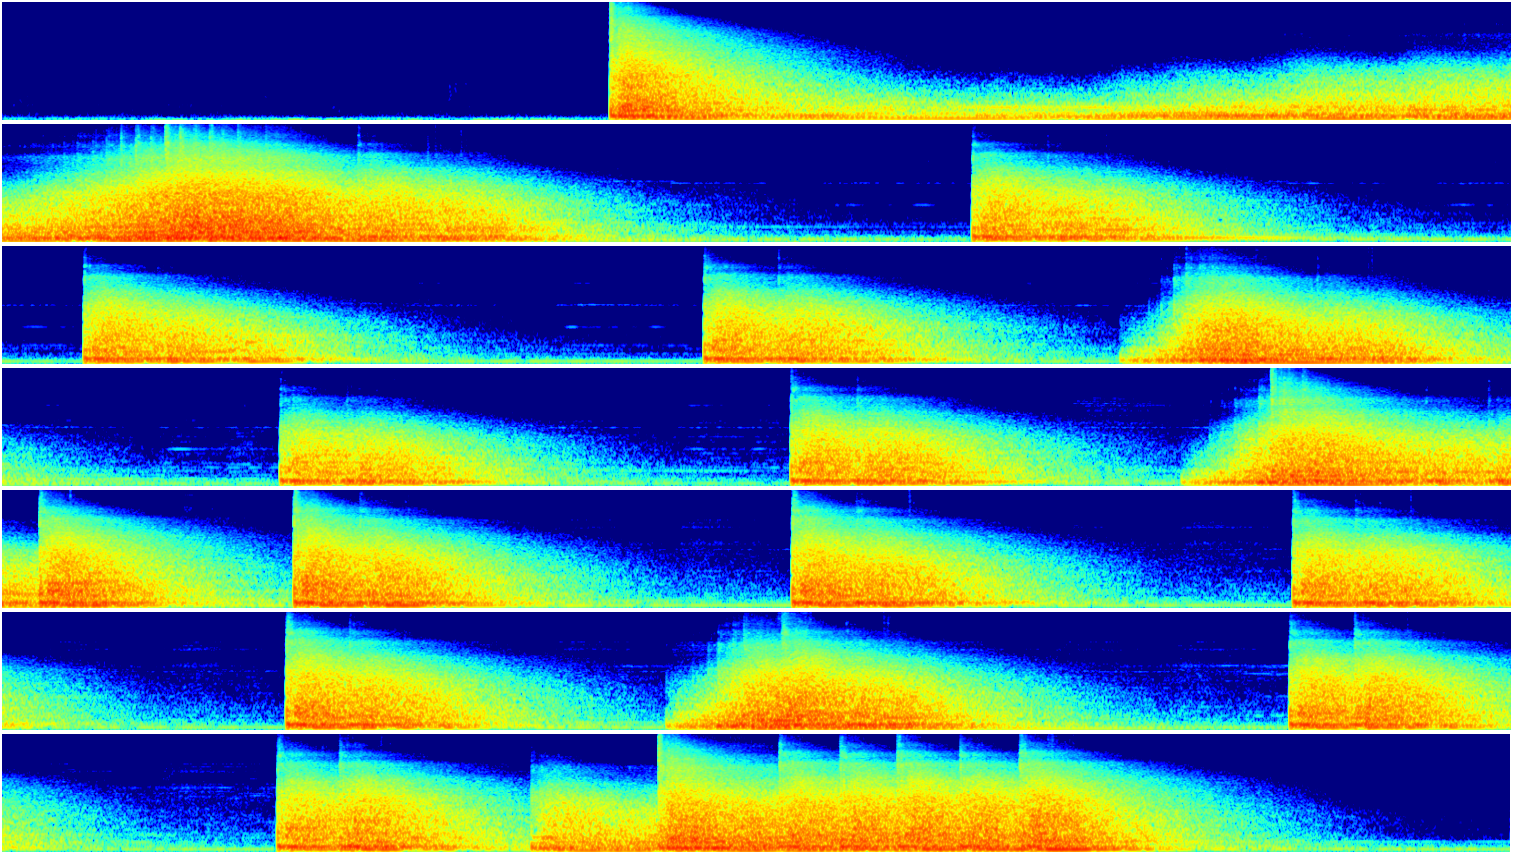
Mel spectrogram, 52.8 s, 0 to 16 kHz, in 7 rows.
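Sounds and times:
timpani: 0:03.0 - 0:10.6, 0:12.4 - 0:13.8, 0:15.5 - 0:16.9, 0:18.6 - 0:19.9, 0:20.7 - 0:22.7, 0:24.0 - 0:25.2, 0:26.6 - 0:27.8, 0:28.6 - 0:32.9, 0:34.2 - 0:35.3, 0:36.6 - 0:37.9, 0:39.2 - 0:40.4, 0:41.1 - 0:43.0, 0:44.2 - 0:45.5, 0:46.7 - 0:51.4.

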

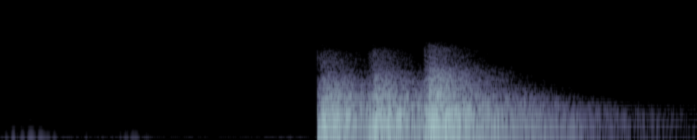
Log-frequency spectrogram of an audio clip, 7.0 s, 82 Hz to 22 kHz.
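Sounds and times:
percussion: 0:03.2 - 0:06.1.

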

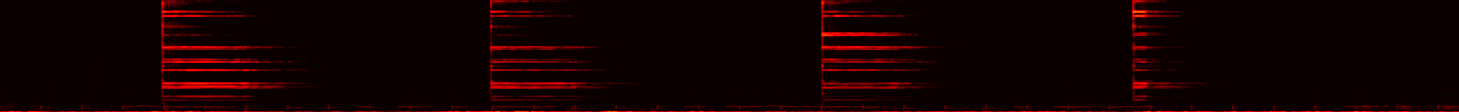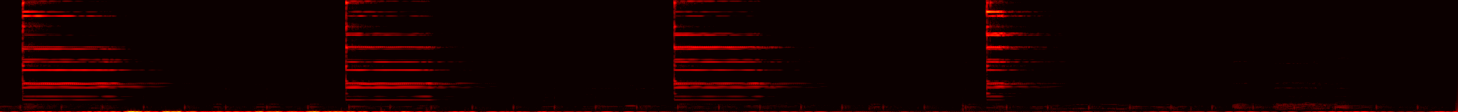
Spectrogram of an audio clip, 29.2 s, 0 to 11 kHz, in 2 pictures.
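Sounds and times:
percussion: 0:00.0 - 0:03.9, 0:04.6 - 0:10.1, 0:11.3 - 0:12.6, 0:14.8 - 0:16.3, 0:18.0 - 0:23.6, 0:24.2 - 0:29.1.

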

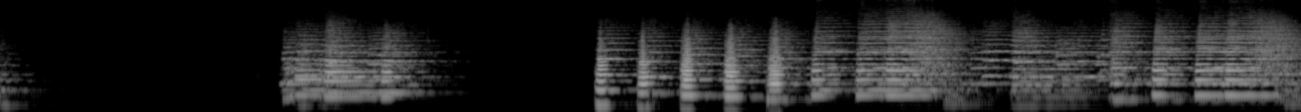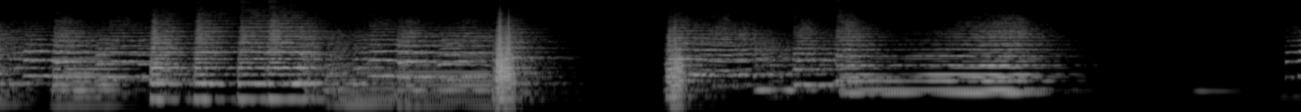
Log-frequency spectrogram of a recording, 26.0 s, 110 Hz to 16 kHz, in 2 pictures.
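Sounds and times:
trombone: 0:02.8 - 0:04.3, 0:06.0 - 0:18.5, 0:19.7 - 0:23.6.

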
